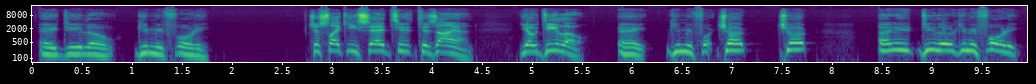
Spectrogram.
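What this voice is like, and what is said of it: Bad Shaq impression. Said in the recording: “terrible Shaq impersonation ... whose Shaq impersonation is worse, mine or yours? ... none of them are good”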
